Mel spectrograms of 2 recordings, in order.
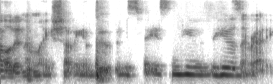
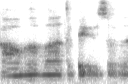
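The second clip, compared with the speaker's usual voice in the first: soft, unvoiced whisper. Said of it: "like, whispering".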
